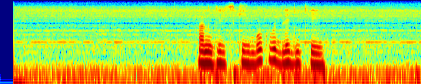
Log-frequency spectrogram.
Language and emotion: Russian, neutral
